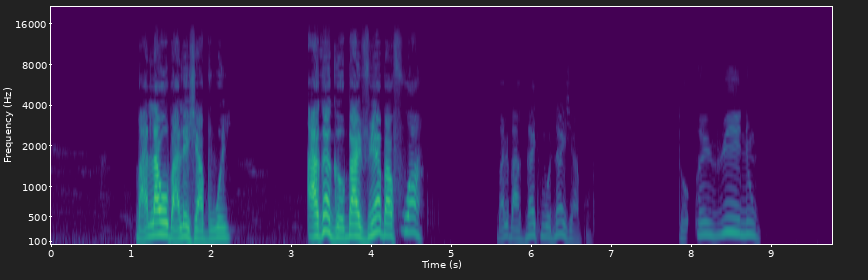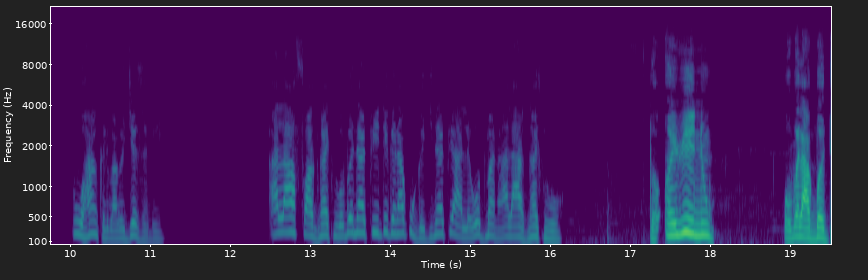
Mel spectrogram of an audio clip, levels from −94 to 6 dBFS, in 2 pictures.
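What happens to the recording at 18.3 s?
Nothing goes wrong at 18.3 s; the speech plays through that moment intact, with no dropout, distortion or sudden jump in level.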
